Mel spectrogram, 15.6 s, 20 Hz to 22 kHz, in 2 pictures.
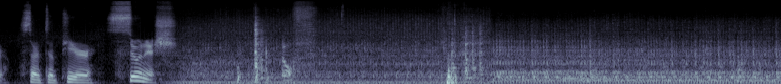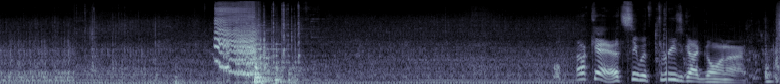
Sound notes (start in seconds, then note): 3.8 engine rumbling; 10.7 slab banging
